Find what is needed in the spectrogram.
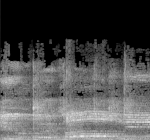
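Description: Church congregation singing a gospel worship song, many voices together over a steady instrumental bass accompaniment.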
